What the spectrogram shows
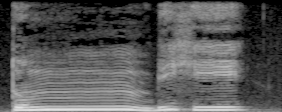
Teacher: sukunlik mim harfidan so'ng b va mim harfi kelsagina g'unna qilinar ekan. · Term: Ixfo shafaviya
